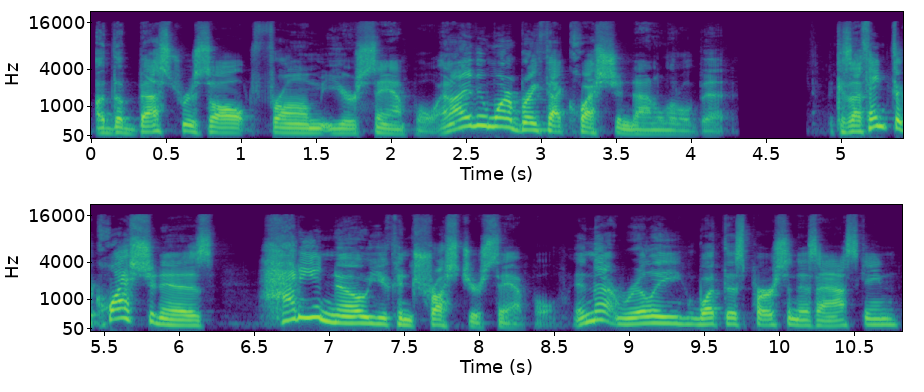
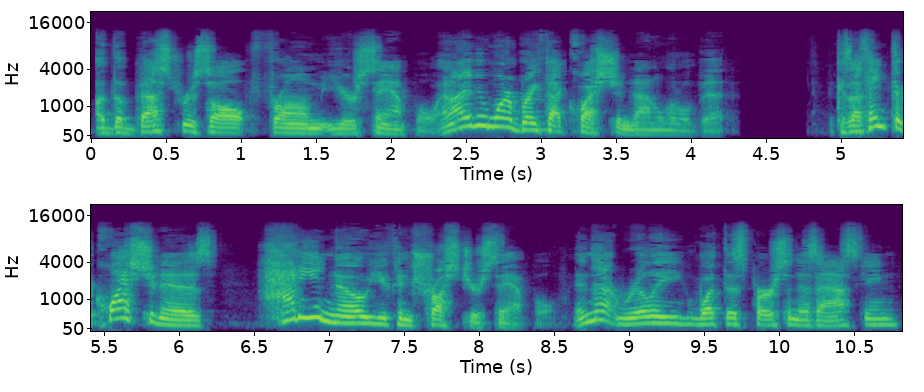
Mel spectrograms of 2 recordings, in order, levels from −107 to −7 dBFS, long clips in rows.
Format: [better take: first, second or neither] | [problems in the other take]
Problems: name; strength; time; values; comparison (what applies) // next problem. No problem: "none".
first | garbled, watery; slightly; nothing above 11.5 kHz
